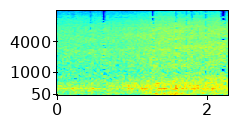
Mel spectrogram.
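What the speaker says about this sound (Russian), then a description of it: "И вот мы уже на подходе к этому водопаду." Loud, unbroken roar of a large waterfall in the mountains of Adjara at Machakhela, a broad rushing wash that swells slightly toward the end with no talk.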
